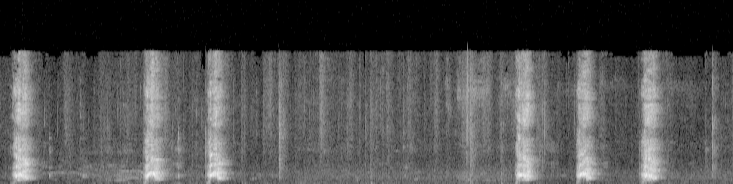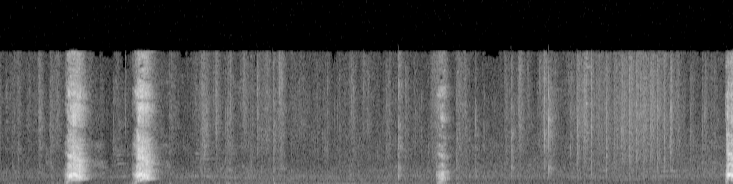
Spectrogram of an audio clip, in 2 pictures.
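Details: Six freshly shampooed pet Chihuahuas bark repeatedly: short shrill yaps, often in quick pairs, about a dozen in all, tapering to an isolated bark near the end over a quiet room.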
